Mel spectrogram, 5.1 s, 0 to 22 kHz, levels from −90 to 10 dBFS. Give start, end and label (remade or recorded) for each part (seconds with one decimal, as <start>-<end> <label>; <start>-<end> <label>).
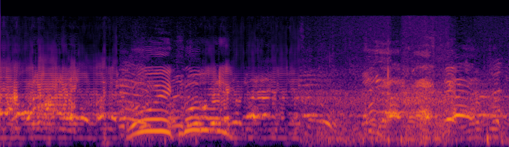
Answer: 0.0-1.2 remade; 1.2-2.0 recorded; 2.0-3.0 remade; 3.0-5.1 recorded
